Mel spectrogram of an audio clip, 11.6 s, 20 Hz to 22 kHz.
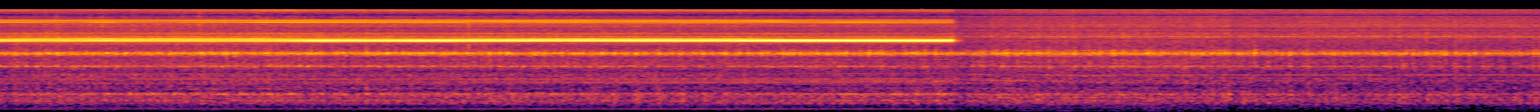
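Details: Millport/Bridgeport mill motor running with rusted, worn-out ball bearings (6206Z bottom, 6205-2RS top): steady high whine and squeal.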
